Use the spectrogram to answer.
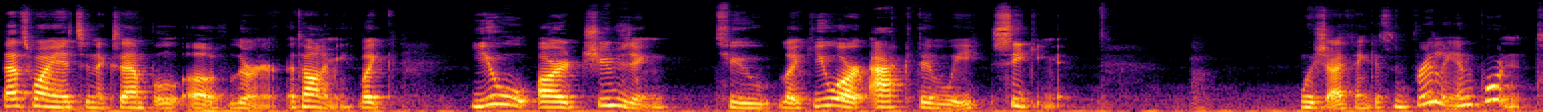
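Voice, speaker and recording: A woman speaks at a medium pitch with a non-native accent. Her intonation is lively. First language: not English. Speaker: English teacher. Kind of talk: casual lecture answering viewer questions. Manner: hesitant, filler-heavy.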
